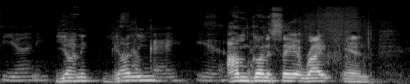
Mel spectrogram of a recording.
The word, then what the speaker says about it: Yuni: It's Yuni.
